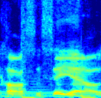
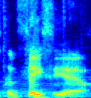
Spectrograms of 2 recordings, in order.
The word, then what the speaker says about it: Conceição: I was saying Conceição. It's Conceição. Yeah, that's what I'm saying, man.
